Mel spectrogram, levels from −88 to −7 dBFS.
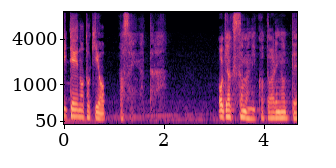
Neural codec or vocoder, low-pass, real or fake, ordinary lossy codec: none; none; real; none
